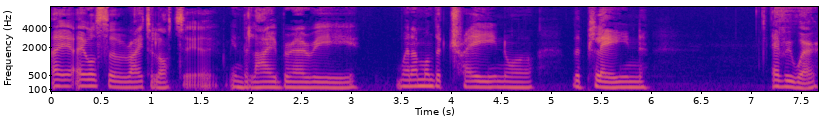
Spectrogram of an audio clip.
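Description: A woman with a Swedish accent speaks in a very deep, low, dark and mellow voice, flat and monotone. Her pace is fairly slow, broken by long, frequent pauses. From Sweden. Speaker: crime novelist. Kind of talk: interview. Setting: studio.

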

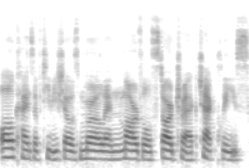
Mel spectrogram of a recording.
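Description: In a very clean recording with a silent background, a woman with a fairly low pitch speaks with monotone, flat intonation. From Germany. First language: German. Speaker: podcast co-host, hockey fan. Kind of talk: casual chat.

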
